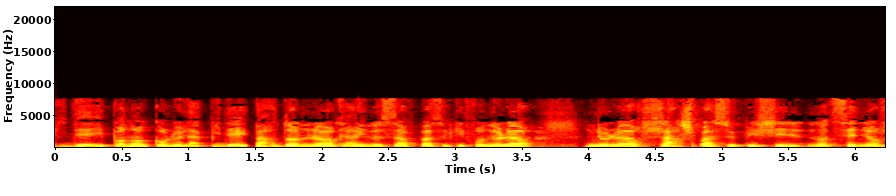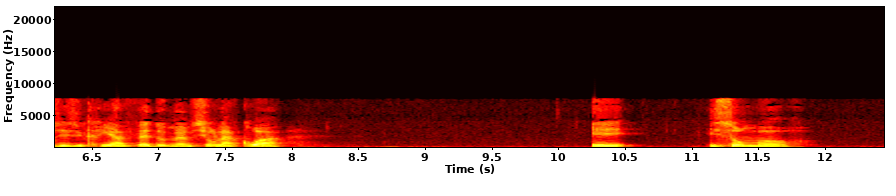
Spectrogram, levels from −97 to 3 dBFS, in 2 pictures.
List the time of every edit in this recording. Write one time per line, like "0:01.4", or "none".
0:01.4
